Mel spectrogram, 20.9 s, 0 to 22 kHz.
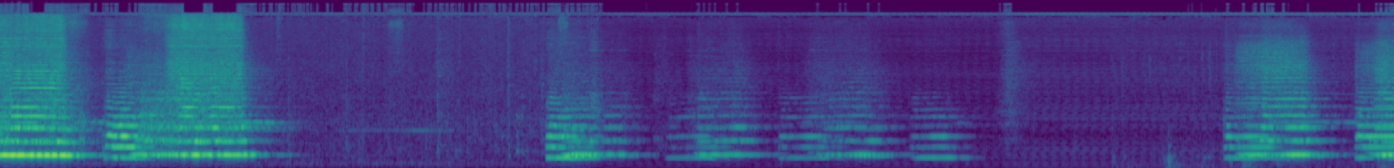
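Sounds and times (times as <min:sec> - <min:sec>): wind instrument low held notes: 0:00.0 - 0:06.8, 0:08.1 - 0:14.8, 0:18.3 - 0:20.9.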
